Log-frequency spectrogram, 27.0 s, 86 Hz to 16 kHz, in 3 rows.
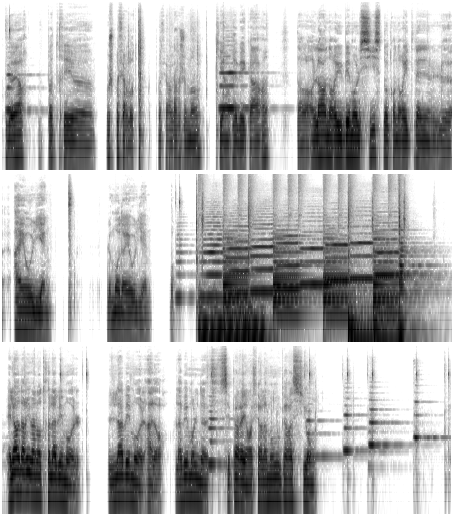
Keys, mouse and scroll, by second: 0.0 click, 4.3 Up, 12.4 click, 12.9 space, 17.0 space, 18.4 click, 19.6 click, 22.0-22.4 scroll up 1, 23.2 Delete, 24.3 Delete, 25.0 Delete, 25.7 Delete, 26.4 Delete, 26.8 click.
